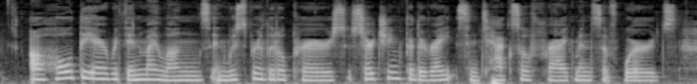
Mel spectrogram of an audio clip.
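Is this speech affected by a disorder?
No.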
